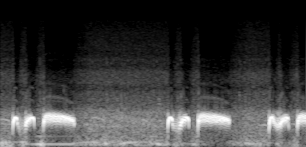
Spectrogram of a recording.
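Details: Lure recording of a spotted dove described as very vocal. Three mellow cooing phrases, each a short wavering double note then a long sustained coo, with a low background hum.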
